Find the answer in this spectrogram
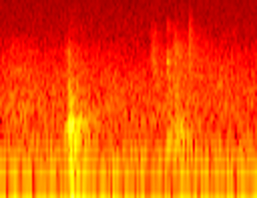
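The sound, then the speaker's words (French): A car door opens and shuts as a woman gets out of her car stopped in a street, one solid thump followed by a few lighter clicks and rattles, heard alone against a low background hum. “Elle sort de voiture”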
